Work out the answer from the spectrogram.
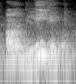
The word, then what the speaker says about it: unbelievable: So unbelievable. Now in this context, putting the stress on the fourth syllable, that would be unbelievable, which is correct.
